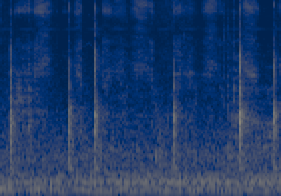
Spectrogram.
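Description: Chalk writing on a chalkboard: a handful of light taps and short scratches as a word is chalked up.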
